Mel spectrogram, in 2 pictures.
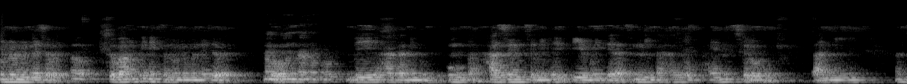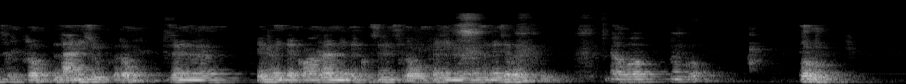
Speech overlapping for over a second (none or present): none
